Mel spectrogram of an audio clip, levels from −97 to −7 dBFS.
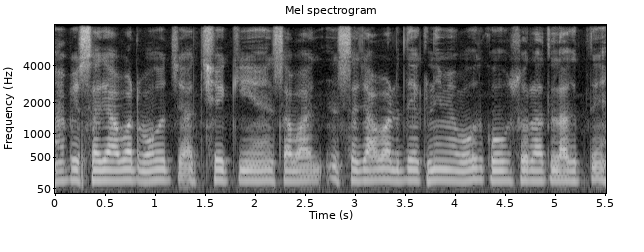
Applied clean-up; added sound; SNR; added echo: none; none; none; none.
